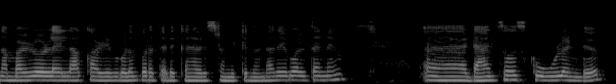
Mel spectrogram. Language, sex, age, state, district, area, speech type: Malayalam, female, 18-30, Kerala, Wayanad, rural, spontaneous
